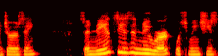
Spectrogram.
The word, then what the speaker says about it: Newark: And by the way, it's Newark, not New York. There is an actual Newark. It's in New Jersey. So Nancy is in Newark, which means she's not in Liberty.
